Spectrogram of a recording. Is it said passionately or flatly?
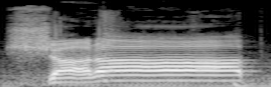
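passionately. It is said with passion and force.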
